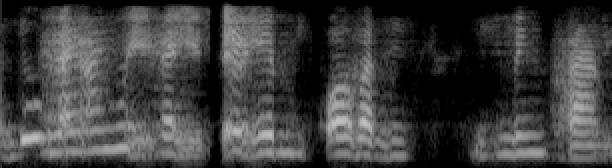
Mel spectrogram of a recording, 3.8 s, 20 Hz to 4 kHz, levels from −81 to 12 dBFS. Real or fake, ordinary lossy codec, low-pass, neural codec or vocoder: fake; AAC, 16 kbps; 3.6 kHz; codec, 16 kHz, 0.5 kbps, FreqCodec, larger model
